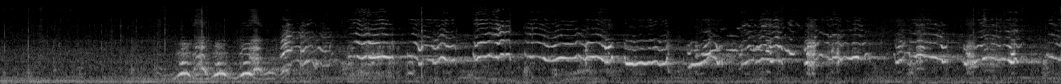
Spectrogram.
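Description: A dog yelping and squealing in high, wavering cries, almost without pause, starting about two seconds in, as the pack pounces on it and bites.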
